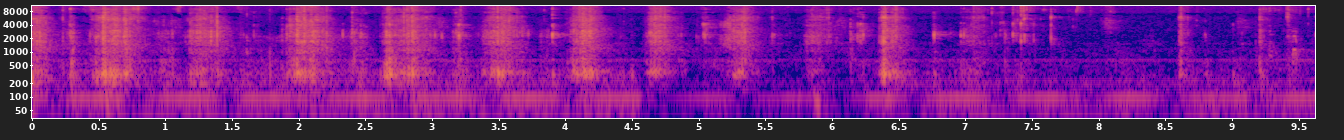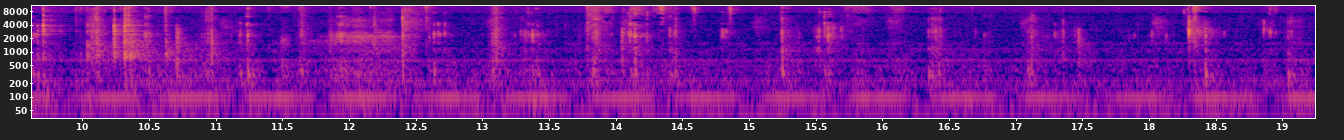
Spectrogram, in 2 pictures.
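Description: Close chewing of crunchy ridged crisps, a regular crunch about every two-thirds of a second. The crunching is clearest in the first six seconds, then turns into softer, fainter chewing.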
